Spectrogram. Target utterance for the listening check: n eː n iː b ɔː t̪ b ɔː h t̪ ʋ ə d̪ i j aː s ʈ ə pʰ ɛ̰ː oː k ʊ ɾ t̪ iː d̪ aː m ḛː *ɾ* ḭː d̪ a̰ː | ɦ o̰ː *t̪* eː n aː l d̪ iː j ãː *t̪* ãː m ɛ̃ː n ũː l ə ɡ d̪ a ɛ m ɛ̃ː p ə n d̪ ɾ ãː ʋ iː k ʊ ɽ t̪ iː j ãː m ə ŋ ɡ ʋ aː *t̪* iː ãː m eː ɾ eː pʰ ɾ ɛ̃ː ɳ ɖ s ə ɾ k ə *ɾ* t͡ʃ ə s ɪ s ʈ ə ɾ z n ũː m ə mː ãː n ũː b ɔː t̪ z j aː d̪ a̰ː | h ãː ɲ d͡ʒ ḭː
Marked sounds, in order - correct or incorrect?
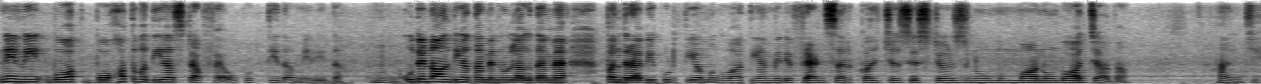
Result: correct, incorrect: d̪, correct, correct, incorrect: l

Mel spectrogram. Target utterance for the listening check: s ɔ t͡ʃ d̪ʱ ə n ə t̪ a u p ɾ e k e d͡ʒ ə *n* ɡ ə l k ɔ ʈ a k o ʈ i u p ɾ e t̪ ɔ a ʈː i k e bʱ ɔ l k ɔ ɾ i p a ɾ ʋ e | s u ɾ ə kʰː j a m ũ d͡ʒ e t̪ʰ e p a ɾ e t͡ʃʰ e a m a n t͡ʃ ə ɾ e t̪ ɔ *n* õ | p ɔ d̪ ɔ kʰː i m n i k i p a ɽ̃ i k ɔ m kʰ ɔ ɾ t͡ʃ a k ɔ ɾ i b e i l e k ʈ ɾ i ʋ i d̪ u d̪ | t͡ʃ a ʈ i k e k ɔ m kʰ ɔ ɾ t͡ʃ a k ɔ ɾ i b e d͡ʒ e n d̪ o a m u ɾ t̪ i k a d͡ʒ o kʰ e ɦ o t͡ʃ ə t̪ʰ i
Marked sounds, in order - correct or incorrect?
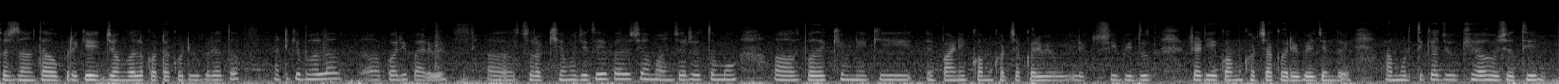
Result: incorrect: ŋ, incorrect: m

